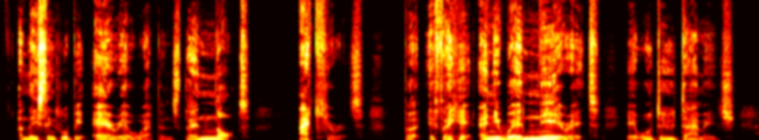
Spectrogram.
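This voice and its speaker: Recorded very cleanly with a silent background, a man speaks with a London accent, the sound dry and close with no echo. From London, England. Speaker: author and tank historian. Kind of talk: interview conversation. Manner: fast; halting, many fillers.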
